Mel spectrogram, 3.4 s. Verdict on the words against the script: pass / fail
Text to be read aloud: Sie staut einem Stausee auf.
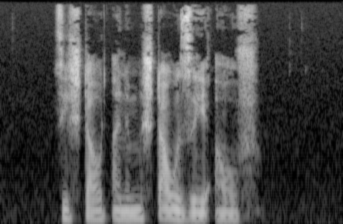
pass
